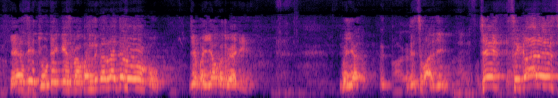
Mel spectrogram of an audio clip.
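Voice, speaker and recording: The room echo is audible. There is noticeable background noise as well. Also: man. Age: 70s. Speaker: lawyer and community politician. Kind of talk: public speech at community gathering. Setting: community gathering at temple with audience. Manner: forceful, rousing.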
